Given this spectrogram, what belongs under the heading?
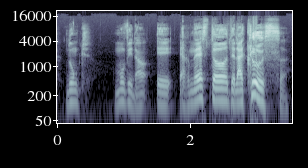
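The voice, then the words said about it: Put-on accent on a name. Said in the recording (French): “Oh, quel accent, on peut applaudir.”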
